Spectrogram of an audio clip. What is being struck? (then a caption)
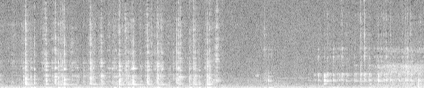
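Hollow plastic mug. Fingernails tap the sides and base of an empty, green, cube-shaped hollow plastic Minecraft creeper mug with a handle. Quick, dry, clicky taps with very short decay come in a rapid run, then turn lighter and sparser with a faint hollow ring. A steady low hum sits underneath throughout.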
